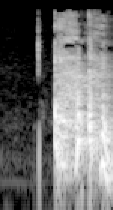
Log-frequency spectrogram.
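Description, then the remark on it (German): A person coughs: a brief sharp catch, a short pause, then a rough, throaty burst of coughing lasting under a second with no speech. “Okay, und, ich merke schon der Husten, ja.”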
